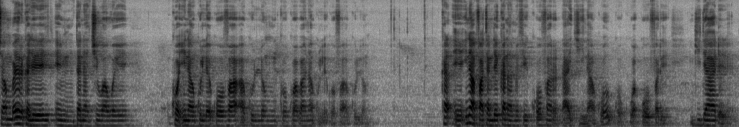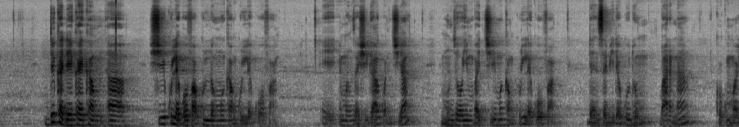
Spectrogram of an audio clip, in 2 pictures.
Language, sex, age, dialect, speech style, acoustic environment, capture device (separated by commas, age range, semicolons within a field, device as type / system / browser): Hausa, male, 25-34, Nigeria - Kano, relaxed; happy; focused, silence, mobile / Linux / Chrome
